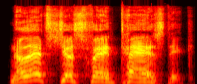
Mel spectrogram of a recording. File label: mobster negative vocalization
